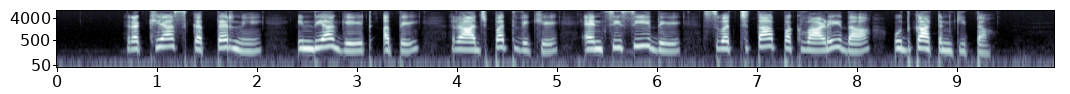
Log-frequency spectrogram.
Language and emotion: Punjabi, neutral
